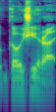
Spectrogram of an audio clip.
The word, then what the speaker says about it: Gojira: The second one can be pronounced either G, Goji, or Z, D-Z-I. So Goji, and then in Japan, there is no L. There's no equivalent for the L sound. So Ra became La. So Gojira and Godzilla are essentially the same thing.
